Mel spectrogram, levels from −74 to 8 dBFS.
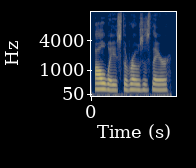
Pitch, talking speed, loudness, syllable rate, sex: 180 Hz, 175 wpm, -18 LUFS, 4.7 syllables/s, female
